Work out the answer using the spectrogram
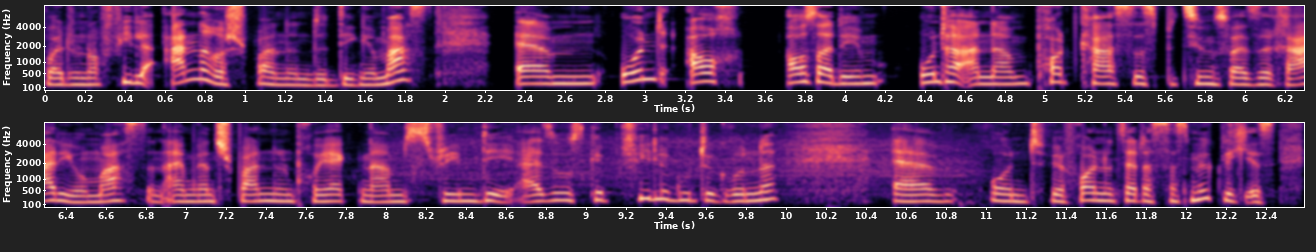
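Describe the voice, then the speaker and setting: A woman's voice: medium pitch, a little mellow, no room sound, clean studio sound. A woman hosting a podcast, introducing and questioning a guest in a friendly way, with laughs and fillers. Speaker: podcast host. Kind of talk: casual podcast interview.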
